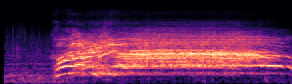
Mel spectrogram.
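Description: A yosakoi dance team shouting together in unison. It is one long held call that starts about half a second in, rises at the very start, then holds steady.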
